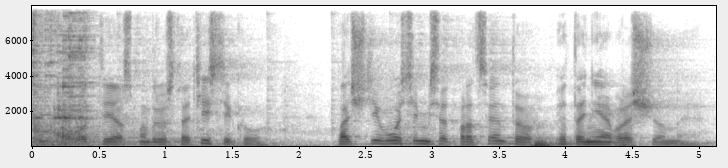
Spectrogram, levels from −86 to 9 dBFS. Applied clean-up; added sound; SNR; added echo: none; Dishes, pots, and pans; 9 dB; none.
